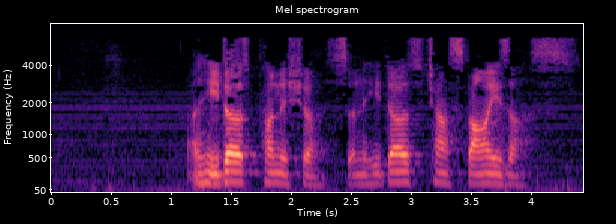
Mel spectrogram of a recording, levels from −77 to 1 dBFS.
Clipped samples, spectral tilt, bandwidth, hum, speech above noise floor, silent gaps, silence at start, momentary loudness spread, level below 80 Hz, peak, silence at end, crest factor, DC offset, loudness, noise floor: under 0.1%; -4.5 dB/octave; 6.6 kHz; none; 28 dB; none; 1.15 s; 18 LU; -58 dBFS; -6 dBFS; 0.1 s; 18 dB; under 0.1%; -22 LUFS; -51 dBFS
